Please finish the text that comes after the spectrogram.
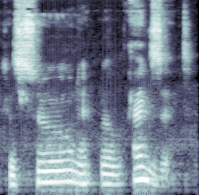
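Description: A man leading a guided meditation as a monk, speaking gently and soothingly in short phrases with long pauses. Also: mid-range voice, husky.

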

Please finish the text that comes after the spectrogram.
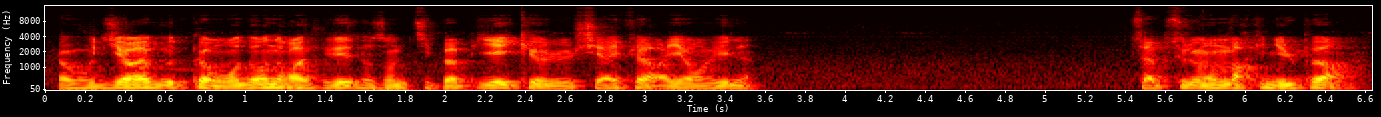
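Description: A man's voice: on the low side, little pitch movement, fast. A man casually role-playing a civilian in an online game, talking back in a dismissive, cheeky way. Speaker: gamer playing a biker civilian stopped by police. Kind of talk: casual improvised trolling role-play.

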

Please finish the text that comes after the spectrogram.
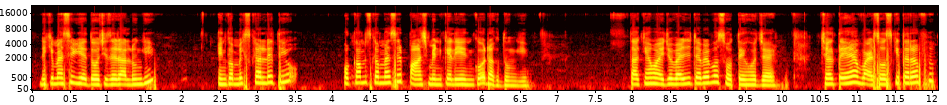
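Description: Calm Urdu-accented woman cooking voice-over. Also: a little high, moderate pace, long pauses, dry recording. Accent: Pakistani Urdu. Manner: calm, repeats each step. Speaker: cooking channel host. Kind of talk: step-by-step recipe voice-over.

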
